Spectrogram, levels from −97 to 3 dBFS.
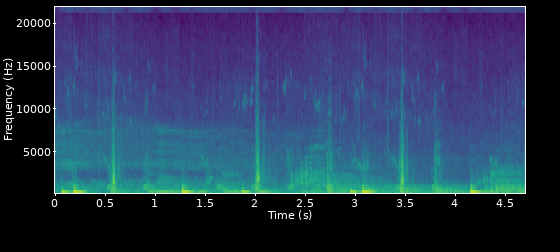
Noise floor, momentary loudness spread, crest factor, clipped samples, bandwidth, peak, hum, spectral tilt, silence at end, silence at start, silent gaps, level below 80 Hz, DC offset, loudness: -33 dBFS; 16 LU; 14 dB; under 0.1%; 8 kHz; -2 dBFS; none; -8 dB/octave; 0 s; 0.05 s; none; -18 dBFS; under 0.1%; -18 LUFS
